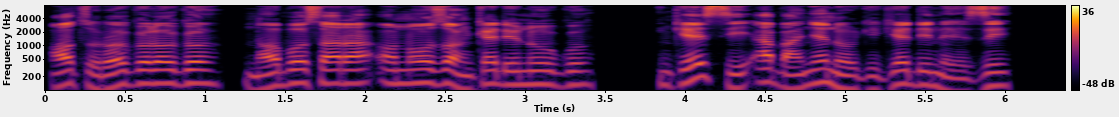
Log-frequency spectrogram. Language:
Igbo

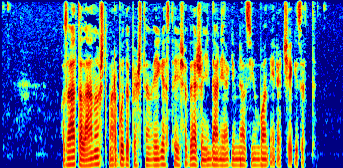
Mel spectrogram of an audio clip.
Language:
Hungarian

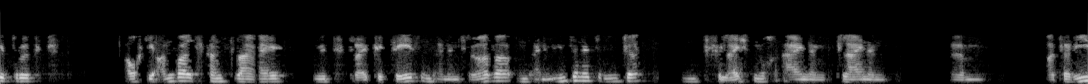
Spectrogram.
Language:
German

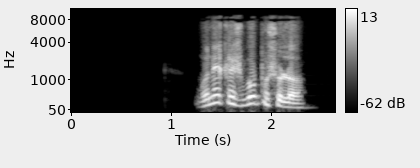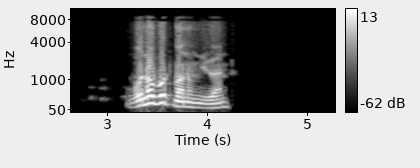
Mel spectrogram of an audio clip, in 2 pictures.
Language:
Burushaski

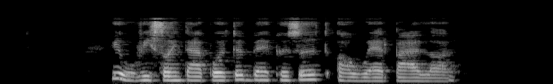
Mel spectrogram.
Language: Hungarian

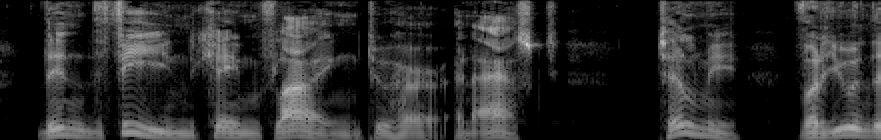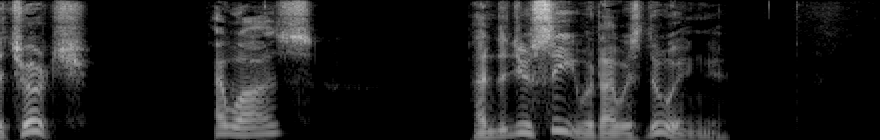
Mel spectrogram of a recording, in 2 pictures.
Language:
English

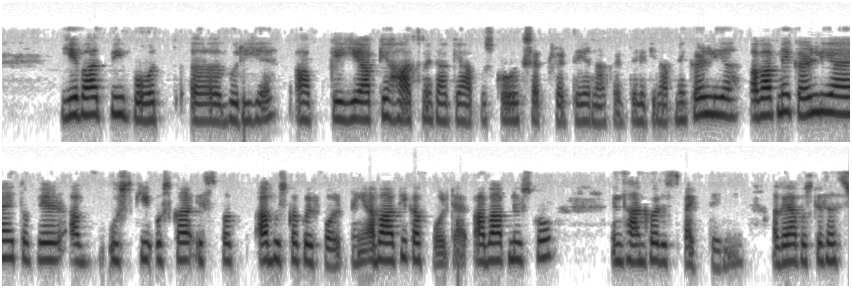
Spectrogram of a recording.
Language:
Urdu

